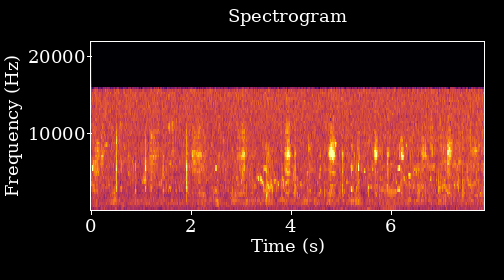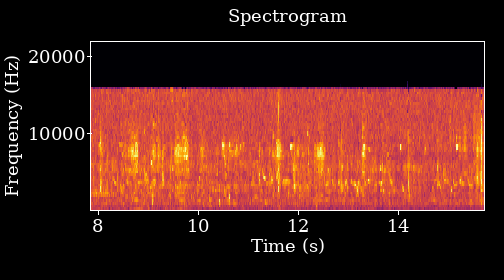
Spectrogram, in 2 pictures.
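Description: Carriage wheels rattle and creak.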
